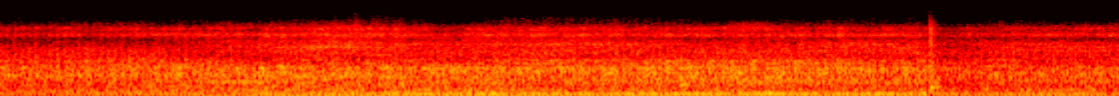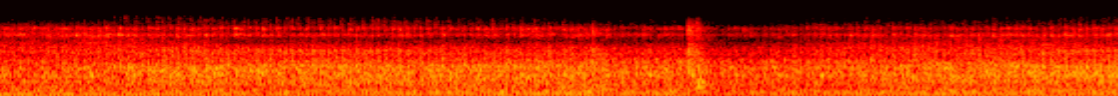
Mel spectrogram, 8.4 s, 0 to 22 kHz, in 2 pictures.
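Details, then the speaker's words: Military truck (8.3 Cummins diesel, FLU419 Unimog/Stewart & Stevenson fleet) left sitting for years, started after priming lift pump on a temporary battery setup: deep even rumble with brief ticks, running normally after storage, brakes being freed. "Make sure it doesn't take off on us. There it went. That sounded promising."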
